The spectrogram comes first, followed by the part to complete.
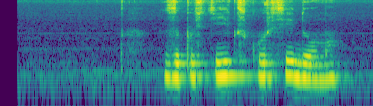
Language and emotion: Russian, neutral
